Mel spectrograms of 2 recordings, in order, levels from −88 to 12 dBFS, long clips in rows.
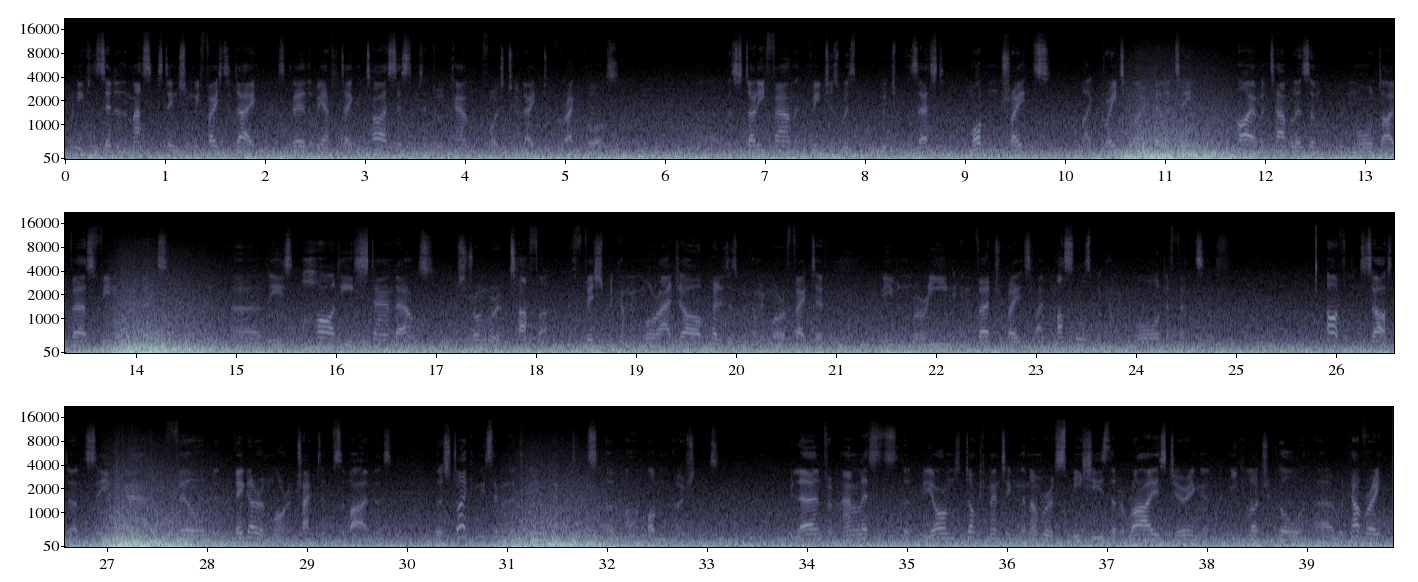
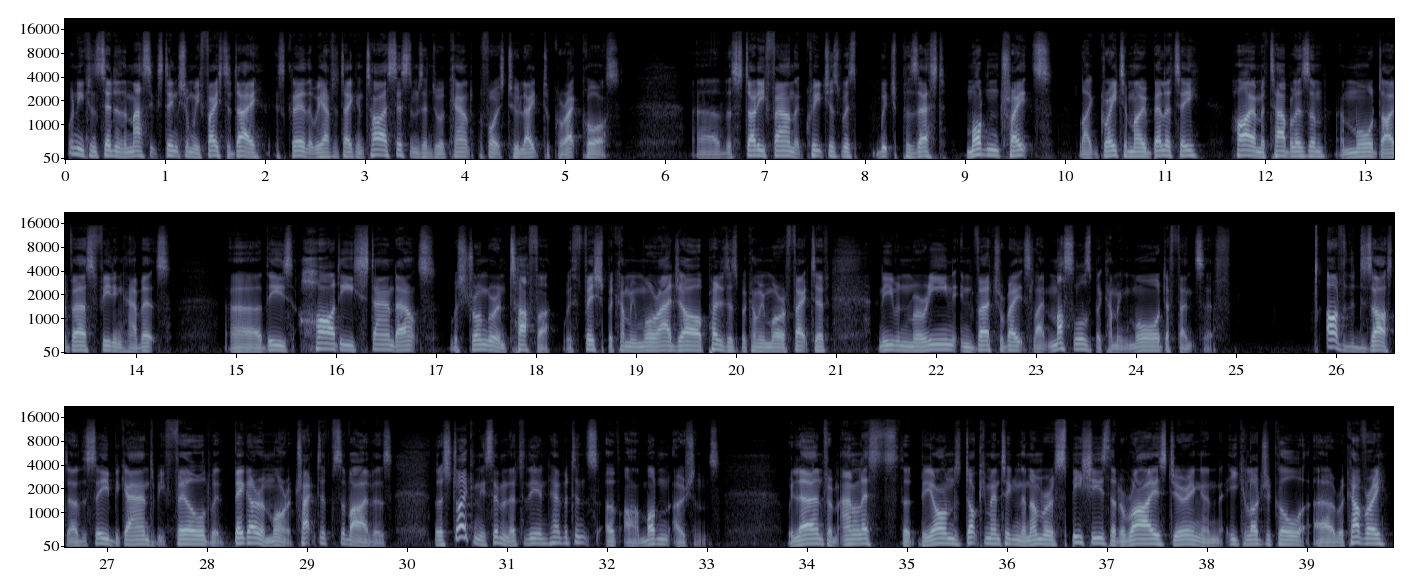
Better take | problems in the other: second | wind noise on the microphone; heavy; 2 dB above the speech

